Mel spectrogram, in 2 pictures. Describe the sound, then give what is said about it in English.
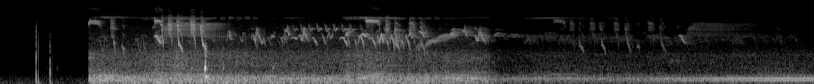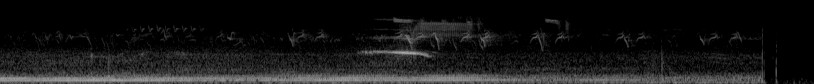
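A male Allen's hummingbird (Selasphorus sasin), probably of the mainland race, gives its aggressive chatter: rapid, thin, high-pitched chips throughout, opening with several seconds of loud buzzy wing whistle and later a brief slurred whistle, with no voices. Recorded at Franklin Canyon Study Area, 11 May 1969. “Aggressive chatter and wing whistle of male sasson, Franklin Canyon Study Area, 11 May 1969.”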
